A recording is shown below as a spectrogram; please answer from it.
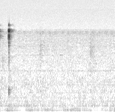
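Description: A computer mouse double-clicking: two sharp clicks about a fifth of a second apart at the very start, then near silence.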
